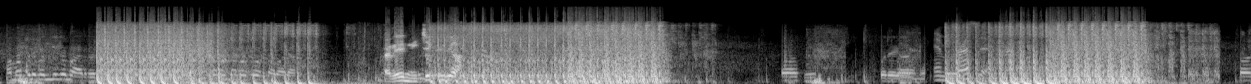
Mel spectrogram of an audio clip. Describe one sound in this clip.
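Automatic gunfire rattles in rapid, loud bursts.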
